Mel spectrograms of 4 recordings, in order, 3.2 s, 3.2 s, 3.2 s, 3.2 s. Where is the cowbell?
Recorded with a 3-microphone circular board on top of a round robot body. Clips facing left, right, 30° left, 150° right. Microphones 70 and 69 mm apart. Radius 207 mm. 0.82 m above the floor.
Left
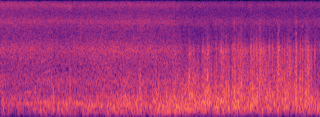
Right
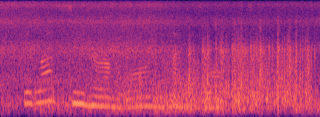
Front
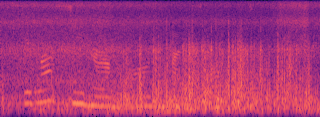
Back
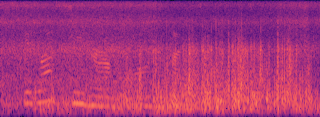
I don't hear a cowbell.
